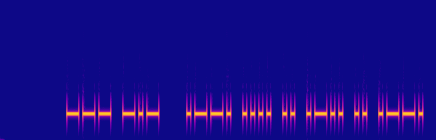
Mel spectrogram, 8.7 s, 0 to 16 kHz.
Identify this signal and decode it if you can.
Morse code, heard as a keyed tone, about 15 wpm, 700 Hz. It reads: OK PHILIP
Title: Practice QSO - Exchange 4 - Ending - 15wpm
